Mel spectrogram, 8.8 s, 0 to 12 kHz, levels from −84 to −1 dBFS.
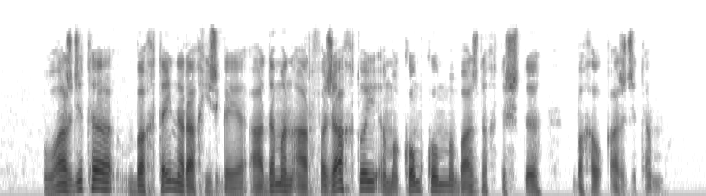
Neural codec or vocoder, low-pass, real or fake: none; 7.2 kHz; real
